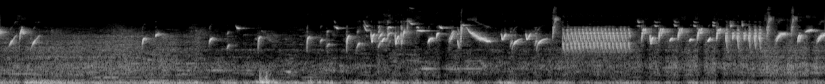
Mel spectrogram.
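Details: Goldfinch song: a lively, rapid twitter of bright chirps and quick rising and falling whistles, with a dense buzzy, nasal passage partway through and more tinkling notes after it.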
